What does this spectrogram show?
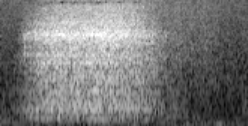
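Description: human body sound, deep inhaling breath

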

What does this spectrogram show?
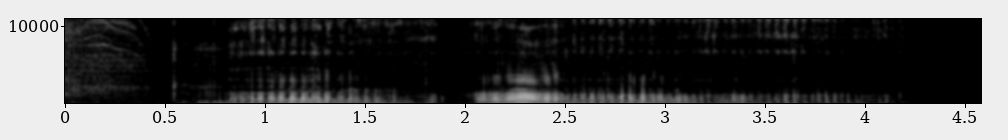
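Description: human body sound, stomach rumbling

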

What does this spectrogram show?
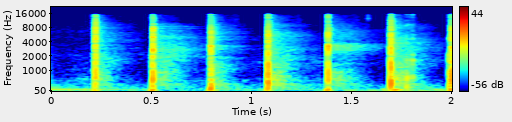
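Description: human body sound, single person clapping hands

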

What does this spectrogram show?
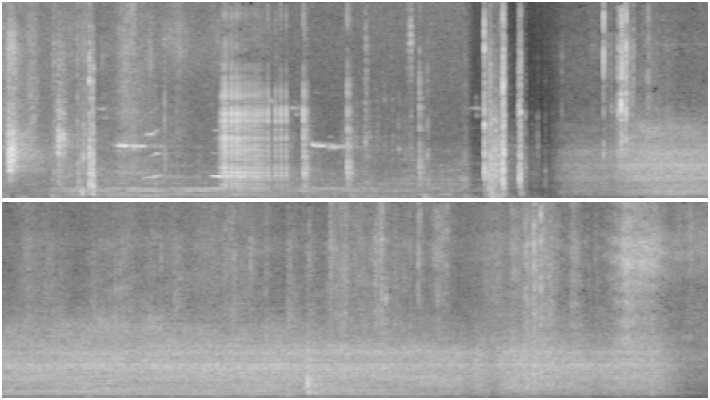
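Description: household object, door swinging shut

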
